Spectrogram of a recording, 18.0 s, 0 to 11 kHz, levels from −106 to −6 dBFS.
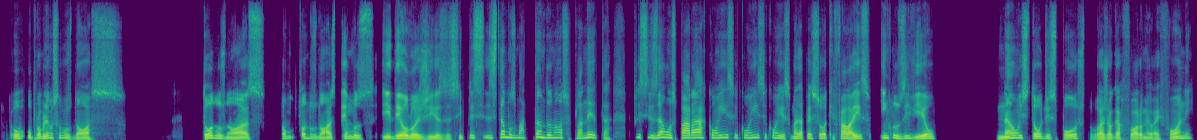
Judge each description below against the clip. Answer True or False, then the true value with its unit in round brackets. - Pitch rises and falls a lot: True (7.5 semitones)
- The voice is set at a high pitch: False (150 Hz)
